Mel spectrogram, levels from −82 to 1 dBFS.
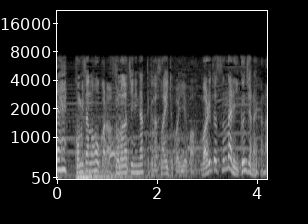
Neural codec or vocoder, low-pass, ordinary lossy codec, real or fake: none; 7.2 kHz; Opus, 64 kbps; real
